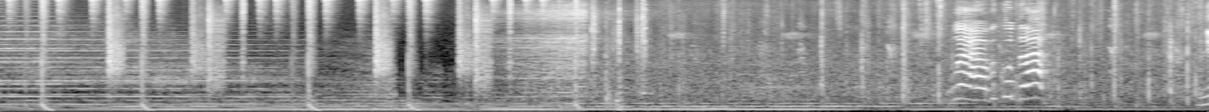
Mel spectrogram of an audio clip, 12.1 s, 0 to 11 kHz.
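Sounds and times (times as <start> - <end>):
low background music drone: 0.0 - 10.8.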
